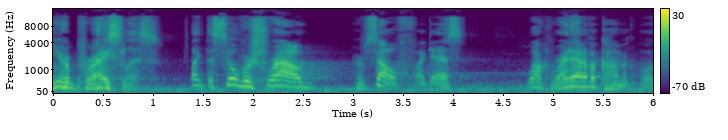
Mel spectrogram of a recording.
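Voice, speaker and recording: A man's put-on character voice, fairly high in pitch with very wide pitch swings, at a moderate pace with long, frequent pauses. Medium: video game. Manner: laid-back, wry.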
